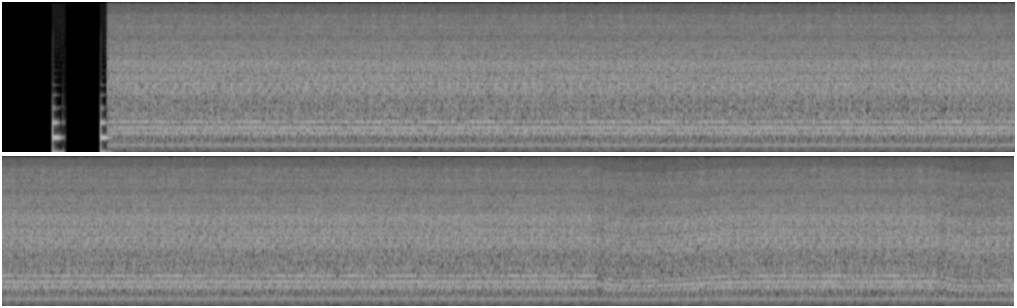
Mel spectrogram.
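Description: A tractor engine hums steadily, dipping briefly in pitch as it turns.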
